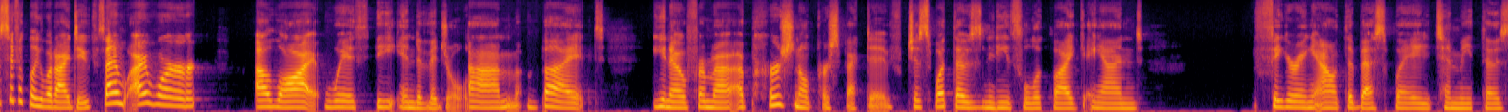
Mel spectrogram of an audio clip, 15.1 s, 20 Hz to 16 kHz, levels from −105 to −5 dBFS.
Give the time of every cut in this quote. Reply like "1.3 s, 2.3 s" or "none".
4.7 s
